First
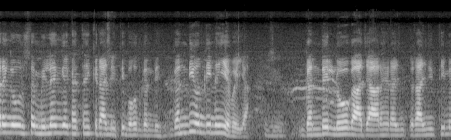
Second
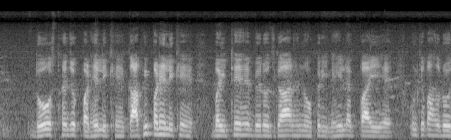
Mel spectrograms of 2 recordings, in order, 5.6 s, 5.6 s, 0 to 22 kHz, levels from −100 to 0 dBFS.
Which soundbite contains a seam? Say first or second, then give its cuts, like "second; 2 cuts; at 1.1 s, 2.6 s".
first; 1 cut; at 0.9 s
